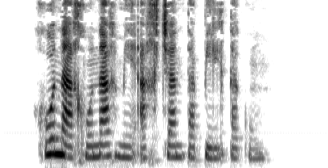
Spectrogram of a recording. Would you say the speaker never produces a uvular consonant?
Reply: no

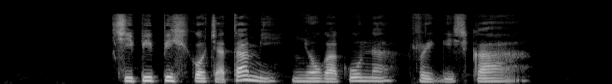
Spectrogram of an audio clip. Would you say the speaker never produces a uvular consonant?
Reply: no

